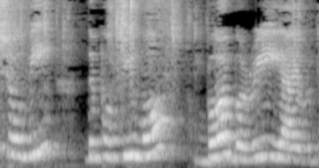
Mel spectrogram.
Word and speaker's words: Burberry: The right way to pronounce this word, which is very beautiful, Burberry. Yeah, the way is, actually I am having the perfume of Burberry.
